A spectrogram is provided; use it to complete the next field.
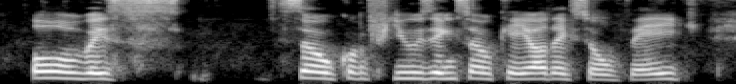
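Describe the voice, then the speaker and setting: A woman with a medium pitch speaks at a fairly slow pace in a very clean recording, the sound dry and close with no echo and the background silent. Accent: Dutch. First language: Dutch. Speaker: spiritual teacher. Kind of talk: casual monologue. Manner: hesitant with many fillers.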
